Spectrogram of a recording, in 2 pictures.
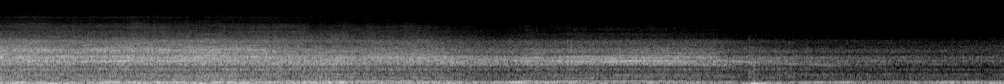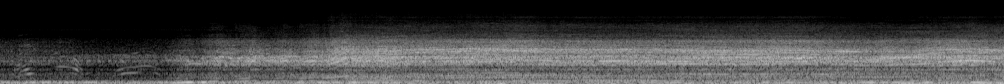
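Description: Snowmobile engine running hard through deep powder, steady and high-revving, easing off for a few seconds in the middle with the pitch dipping and rising, then opening up again about twelve seconds in.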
